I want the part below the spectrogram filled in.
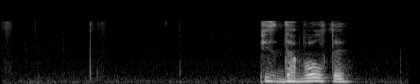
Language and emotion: Russian, angry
